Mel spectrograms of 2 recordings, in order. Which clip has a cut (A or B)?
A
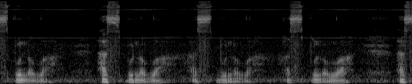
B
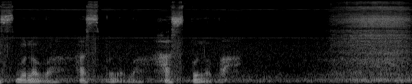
A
